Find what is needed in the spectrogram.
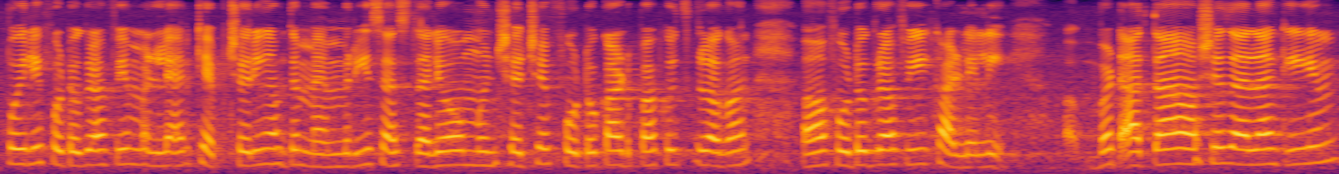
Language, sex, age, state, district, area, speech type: Goan Konkani, female, 18-30, Goa, Tiswadi, rural, spontaneous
